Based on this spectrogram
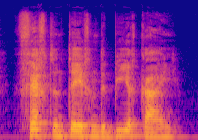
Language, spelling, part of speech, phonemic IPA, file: Dutch, vechten tegen de bierkaai, verb, /ˈvɛx.tə(n)ˌteː.ɣə(n)də ˈbiːr.kaːi̯/, Nl-vechten tegen de bierkaai.ogg
- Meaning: to put in effort in vain, to strive for a lost or impossible cause, to fight a losing battle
